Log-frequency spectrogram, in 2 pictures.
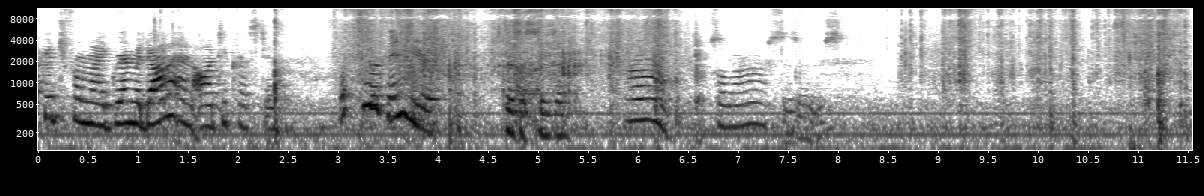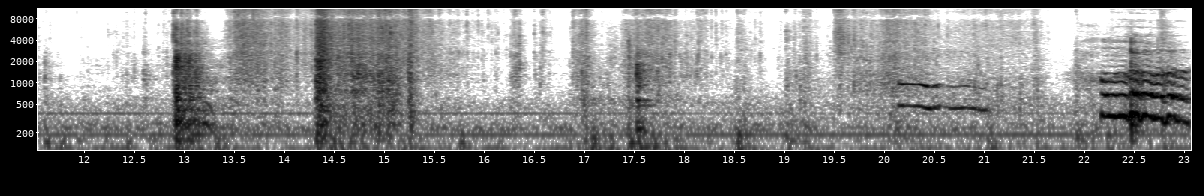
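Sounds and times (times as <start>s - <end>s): cardboard rustling and crinkling: 3.0s - 6.6s, 8.6s - 21.7s
cardboard ripping: 13.4s - 21.6s.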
